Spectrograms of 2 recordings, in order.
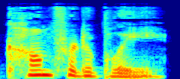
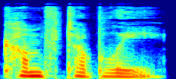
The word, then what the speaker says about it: comfortable: Many students pronounce it with four syllables, like comfortably. But most native speakers pronounce it with only three syllables, more like comfortably.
